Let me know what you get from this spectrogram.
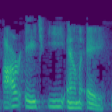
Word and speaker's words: rhema: And if you were to spell it and uh, transliterating it from the Greek, it's R H E M A, rhema.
